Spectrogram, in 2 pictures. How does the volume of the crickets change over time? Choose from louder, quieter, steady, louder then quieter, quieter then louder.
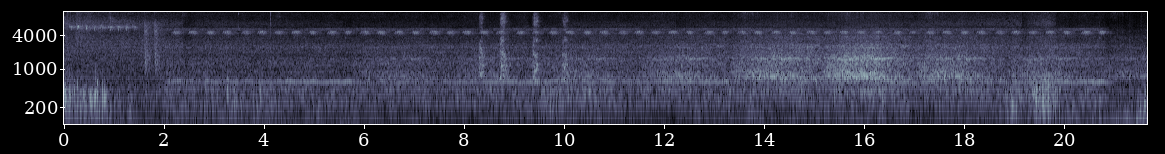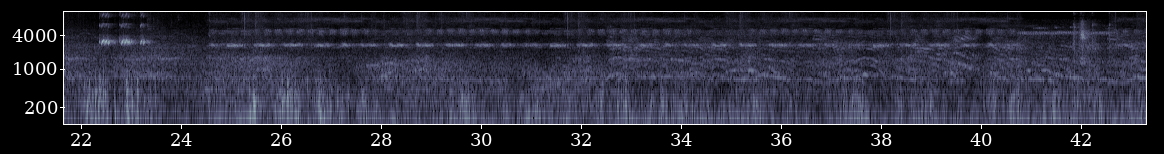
quieter.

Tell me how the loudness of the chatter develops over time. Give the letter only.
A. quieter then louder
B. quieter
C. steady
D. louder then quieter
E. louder
D.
